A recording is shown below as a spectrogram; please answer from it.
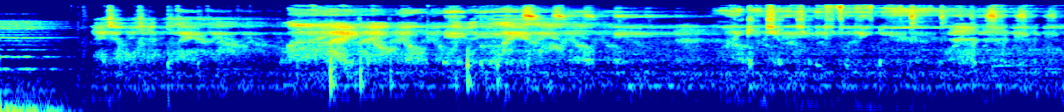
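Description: Guitar music cuts out about a second in, then a person whispers softly in short hushed stretches, with a few faint knocks.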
